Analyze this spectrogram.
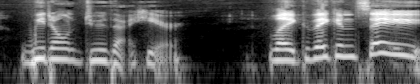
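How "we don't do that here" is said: ordinary talk, nothing marked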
